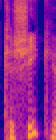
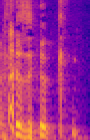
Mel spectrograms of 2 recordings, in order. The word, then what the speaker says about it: Kashyyyk: the planet of the Wookiees, Kashyyyk, is that right? – Yeah, although they can't pronounce it in the show, that's for sure. – Kazook. Canonically, Kazook.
